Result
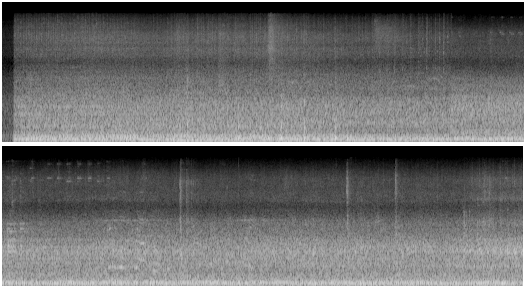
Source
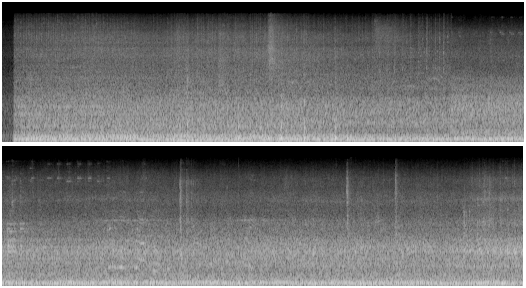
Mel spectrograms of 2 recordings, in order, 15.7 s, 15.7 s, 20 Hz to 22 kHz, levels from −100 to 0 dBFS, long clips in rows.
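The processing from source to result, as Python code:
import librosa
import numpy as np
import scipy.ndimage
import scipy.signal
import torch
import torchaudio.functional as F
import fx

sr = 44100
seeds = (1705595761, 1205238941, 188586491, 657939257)

y = fx.peak_eq(x, sr, hz=3800.0, db=-11.5, octaves=0.81)
y = y * librosa.db_to_amplitude(1.5)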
